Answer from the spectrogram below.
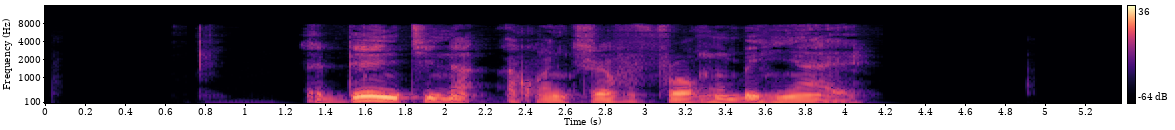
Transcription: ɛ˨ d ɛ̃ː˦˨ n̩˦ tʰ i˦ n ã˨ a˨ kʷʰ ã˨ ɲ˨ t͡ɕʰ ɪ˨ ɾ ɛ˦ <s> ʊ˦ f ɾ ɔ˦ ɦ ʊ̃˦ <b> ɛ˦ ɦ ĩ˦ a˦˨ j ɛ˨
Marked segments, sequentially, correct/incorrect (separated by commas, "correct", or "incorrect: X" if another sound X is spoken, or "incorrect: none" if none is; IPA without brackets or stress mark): incorrect: f, correct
